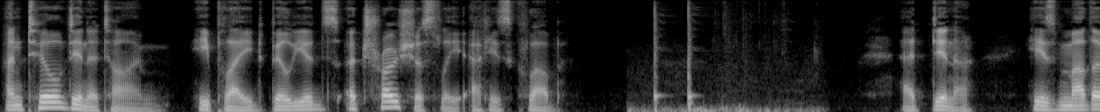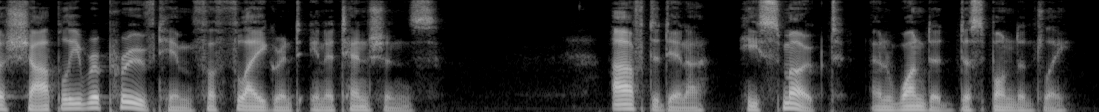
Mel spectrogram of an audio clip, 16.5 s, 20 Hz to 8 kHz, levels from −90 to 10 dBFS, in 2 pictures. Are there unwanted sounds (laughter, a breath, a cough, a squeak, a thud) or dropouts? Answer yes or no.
yes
